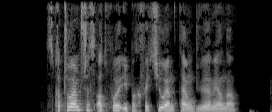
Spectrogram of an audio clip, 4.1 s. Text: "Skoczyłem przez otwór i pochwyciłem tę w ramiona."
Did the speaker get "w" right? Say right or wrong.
right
